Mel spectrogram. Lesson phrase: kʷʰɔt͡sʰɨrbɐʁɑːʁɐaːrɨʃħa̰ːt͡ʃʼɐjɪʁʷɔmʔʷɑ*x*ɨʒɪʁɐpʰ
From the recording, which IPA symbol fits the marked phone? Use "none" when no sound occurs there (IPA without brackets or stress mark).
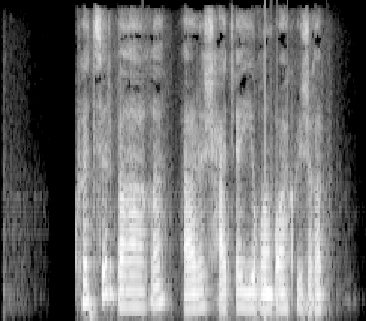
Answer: x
